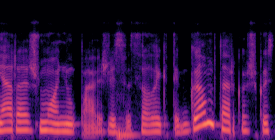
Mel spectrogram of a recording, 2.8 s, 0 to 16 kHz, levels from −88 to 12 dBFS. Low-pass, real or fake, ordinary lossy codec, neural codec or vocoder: 7.2 kHz; fake; Opus, 32 kbps; codec, 16 kHz, 8 kbps, FreqCodec, larger model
